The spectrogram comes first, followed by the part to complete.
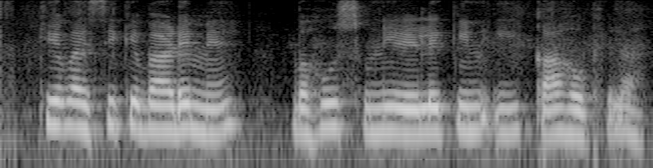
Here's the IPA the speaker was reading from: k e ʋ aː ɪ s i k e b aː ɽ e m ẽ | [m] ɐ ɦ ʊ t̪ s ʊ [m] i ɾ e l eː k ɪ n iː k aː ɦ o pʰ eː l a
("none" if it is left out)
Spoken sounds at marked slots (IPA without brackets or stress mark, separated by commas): b, n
